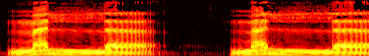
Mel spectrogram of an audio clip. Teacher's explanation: یا کلماتی مثل من لا، نون ساکن به حرف لام رسیده، من لا، در اینجا میگیم مل مل، این ادغام تامه، یعنی دیگه هیچ اثری از نون ساکن باقی نمیمونه و کاملا دیگه در لام ادغام میشه و لام رو ما مشدد بیان میکنیم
